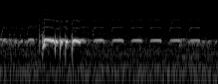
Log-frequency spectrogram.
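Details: Zebra dove, local perkutut, on a lure recording for a reluctant caged bird: short clipped notes, then a loud rolling trilled burst, then a steady series of evenly spaced soft coos at constant pitch.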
